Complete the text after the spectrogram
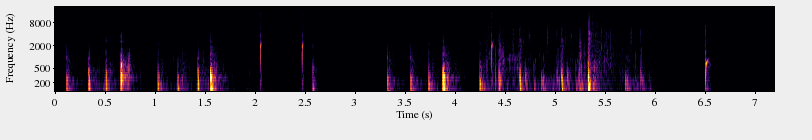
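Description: A pickaxe chips rapidly at stone blocks, with crumbling thuds.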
